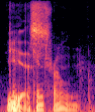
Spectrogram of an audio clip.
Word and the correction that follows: Cintron: Am I saying that wrong? Is it Cintron? – It's Cintron. Cintron, yeah.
